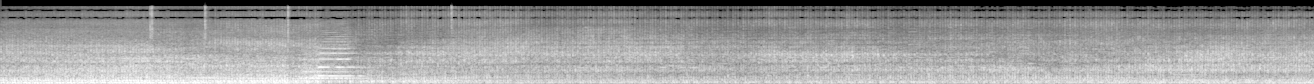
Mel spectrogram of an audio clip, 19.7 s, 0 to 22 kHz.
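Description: KAI CC203 diesel-electric locomotive passing close, its engine rumbling heavily for the first five seconds, with a brief horn note about five seconds in. Then comes the steady rolling noise of passenger coach wheels going by on the rails.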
